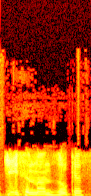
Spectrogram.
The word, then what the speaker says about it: Mantzoukas: Jason Mantzoukas.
